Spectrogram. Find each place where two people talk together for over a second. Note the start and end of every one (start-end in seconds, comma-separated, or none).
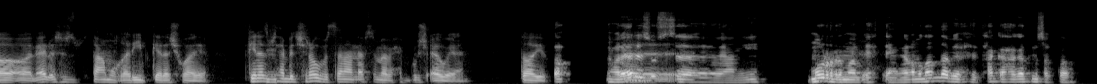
none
